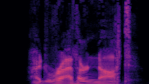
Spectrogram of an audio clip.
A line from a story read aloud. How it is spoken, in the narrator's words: I snarled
